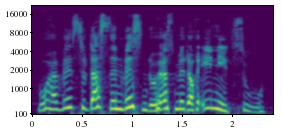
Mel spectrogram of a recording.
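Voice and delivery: wife firing back in fury; in a rage. A narrator's reading. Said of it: "konterte Mona in Rage".

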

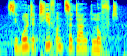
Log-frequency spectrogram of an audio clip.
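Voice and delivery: ordinary delivery

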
